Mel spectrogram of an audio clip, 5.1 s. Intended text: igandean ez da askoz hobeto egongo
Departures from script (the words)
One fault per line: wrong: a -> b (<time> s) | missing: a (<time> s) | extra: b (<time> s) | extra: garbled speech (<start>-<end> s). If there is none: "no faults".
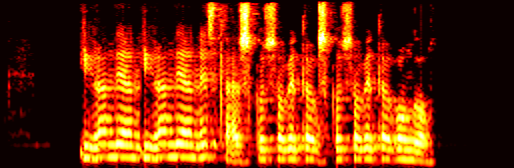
extra: igandean (1.5 s)
extra: askoz hobeto (3.2 s)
